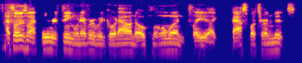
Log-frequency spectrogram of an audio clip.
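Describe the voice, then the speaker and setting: A man's voice: lowish voice, fairly even intonation, racing, no echo, muffled recording. A laid-back man chatting casually, rambling through family stories and laughing often. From South Dakota. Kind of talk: casual chat.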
